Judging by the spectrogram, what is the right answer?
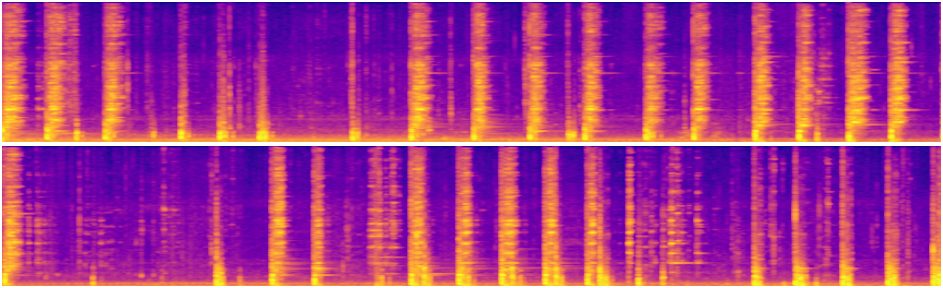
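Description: Rapid, regular chopping strikes of a cleaver on a cutting board, about two a second at first and closer to three a second later, over a steady low hum.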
